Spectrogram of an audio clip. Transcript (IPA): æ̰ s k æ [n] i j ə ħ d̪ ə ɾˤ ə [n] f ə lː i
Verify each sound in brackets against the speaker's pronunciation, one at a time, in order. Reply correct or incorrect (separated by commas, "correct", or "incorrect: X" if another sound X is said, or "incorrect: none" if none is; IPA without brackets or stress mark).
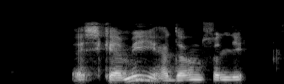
incorrect: m, correct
